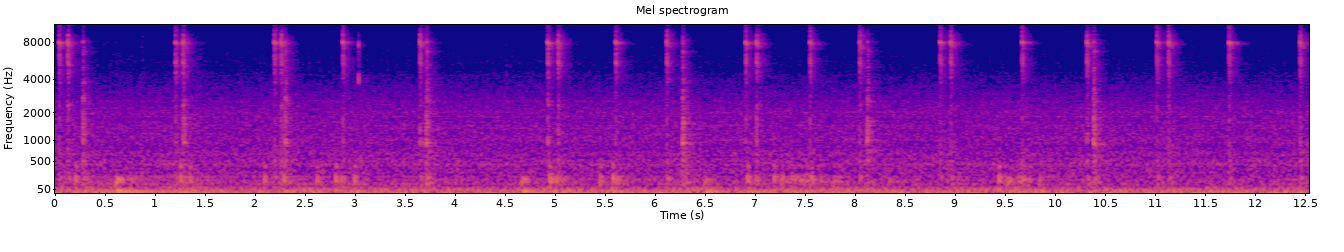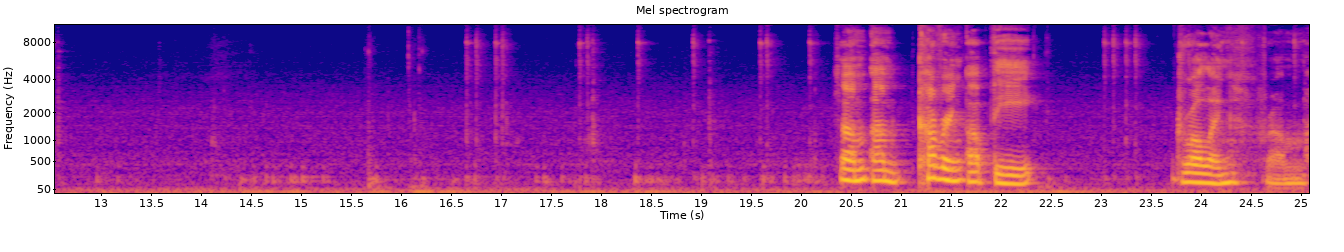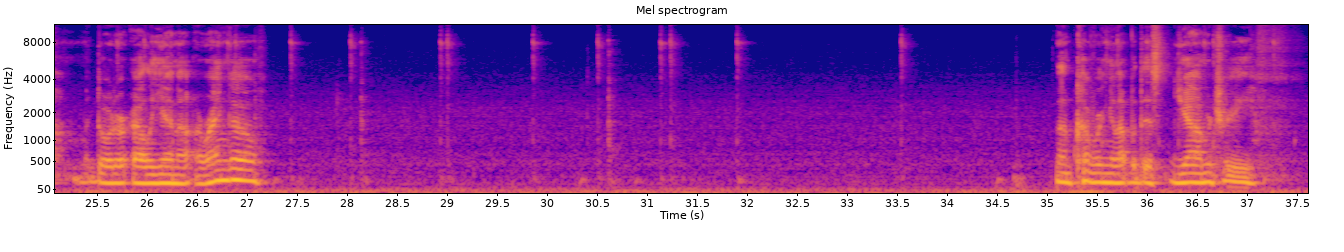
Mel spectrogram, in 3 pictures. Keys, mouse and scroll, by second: 0.0 click, 0.2 click, 1.2 click, 2.2 click, 2.9 click, 4.9 click, 5.1 click, 5.6 click, 6.9 click, 7.0 click, 7.5 click, 8.8 click, 9.0 click, 9.7 click, 11.0 click, 11.2 click, 11.8 click, 16.1 ctrl+r, 16.7 click, 16.9 click, 17.8 double click, 18.4 double click, 19.6 click, 19.7 click, 20.1 click, 22.4 ctrl+r, 23.0 click, 23.1 click, 23.3 click, 23.4 double click, 23.8 double click, 23.9 double click, 24.4 double click, 25.7 click, 26.8 click, 26.9 click, 27.5 click, 29.0 click, 29.9 click, 31.2 click, 31.3 click, 31.9 click, 35.3 ctrl+r, 35.6 click, 35.8 click, 36.0 click, 36.2 double click, 37.3 double click.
